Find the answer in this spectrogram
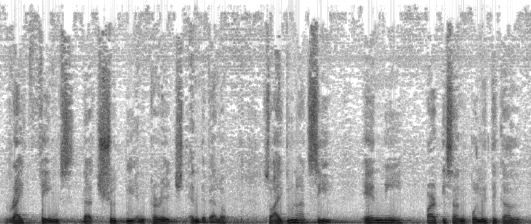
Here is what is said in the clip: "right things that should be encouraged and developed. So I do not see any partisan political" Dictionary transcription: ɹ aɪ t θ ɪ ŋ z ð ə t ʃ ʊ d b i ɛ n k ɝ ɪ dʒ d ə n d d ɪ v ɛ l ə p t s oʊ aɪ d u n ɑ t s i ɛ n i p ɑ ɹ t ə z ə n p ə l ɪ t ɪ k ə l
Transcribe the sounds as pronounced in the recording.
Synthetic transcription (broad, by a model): ɹ aɪ t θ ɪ ŋ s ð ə t ʃ ʊ d b i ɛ n k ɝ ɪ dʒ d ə n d d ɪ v ɛ l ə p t s oʊ aɪ d u n ɑ t s i ɛ n i p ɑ ɹ t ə s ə n p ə l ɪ t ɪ k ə l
